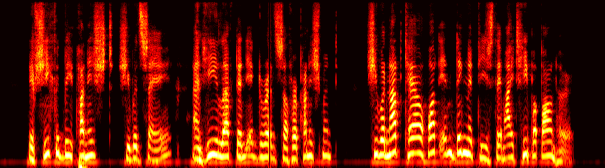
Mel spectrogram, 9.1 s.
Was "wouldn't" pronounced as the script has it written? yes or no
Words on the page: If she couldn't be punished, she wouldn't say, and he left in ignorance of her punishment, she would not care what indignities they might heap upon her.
no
